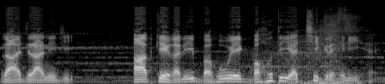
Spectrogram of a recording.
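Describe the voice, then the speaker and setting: A man's voice: lowish voice, moderate pace, faint music behind, lightly acted. A man playing a dignified cartoon priest. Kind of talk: Hindi moral-story cartoon dialogue.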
